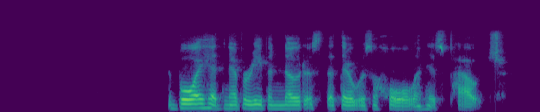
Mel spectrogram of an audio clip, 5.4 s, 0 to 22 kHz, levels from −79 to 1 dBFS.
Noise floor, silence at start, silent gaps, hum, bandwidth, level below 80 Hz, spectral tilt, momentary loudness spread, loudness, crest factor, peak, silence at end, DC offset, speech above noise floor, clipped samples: -86 dBFS; 1.7 s; none; none; 7.4 kHz; -74 dBFS; -4.5 dB/octave; 13 LU; -27 LUFS; 20 dB; -8 dBFS; 0.35 s; under 0.1%; 59 dB; under 0.1%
